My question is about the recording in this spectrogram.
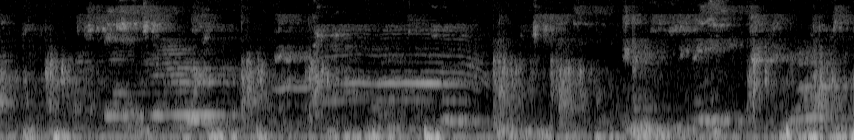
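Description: Basketball shoes squeaking in short, high squeals on the hardwood gym floor, over scattered thuds from play on the court.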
